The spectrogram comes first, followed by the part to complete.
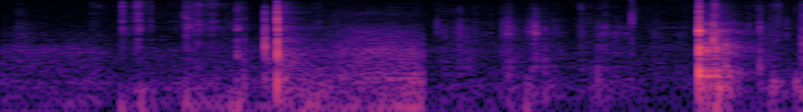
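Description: Faint clicks and light rustles of steel hand-plane parts being handled, with a sharper click about three and a half seconds in.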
